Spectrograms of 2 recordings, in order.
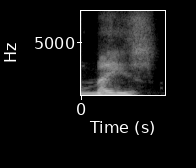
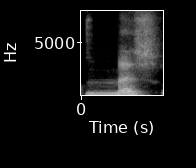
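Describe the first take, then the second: First: Maize said as "mayz", long ay; long-vowel maize. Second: Maize said as "mez", short e; short-vowel maize. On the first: Quizmaster offering the other option, maize as "mayz". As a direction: say maize to rhyme with days. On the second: Quizmaster trying a non-English word, maize as "mez". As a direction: say maize to rhyme with fez. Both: Shown as a demonstration. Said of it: "I'm going to have to pronounce this".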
